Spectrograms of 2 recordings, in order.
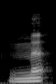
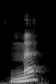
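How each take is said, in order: First: The m syllable sounds light and flat. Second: The same.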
